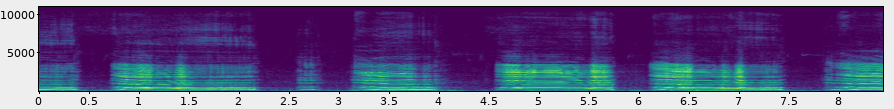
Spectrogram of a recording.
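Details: A red deer in the late-September rut in Hohe Tauern National Park, Austria, calling to draw the attention of hinds: about six deep, arched, groaning roars in quick succession, separated by brief gaps.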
